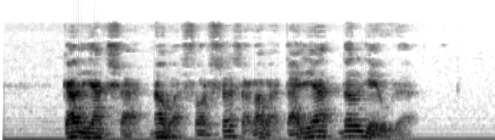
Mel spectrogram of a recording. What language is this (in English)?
Catalan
